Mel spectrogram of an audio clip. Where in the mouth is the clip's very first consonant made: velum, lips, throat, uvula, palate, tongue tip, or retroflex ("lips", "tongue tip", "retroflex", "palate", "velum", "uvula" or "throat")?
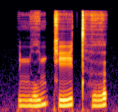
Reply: palate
